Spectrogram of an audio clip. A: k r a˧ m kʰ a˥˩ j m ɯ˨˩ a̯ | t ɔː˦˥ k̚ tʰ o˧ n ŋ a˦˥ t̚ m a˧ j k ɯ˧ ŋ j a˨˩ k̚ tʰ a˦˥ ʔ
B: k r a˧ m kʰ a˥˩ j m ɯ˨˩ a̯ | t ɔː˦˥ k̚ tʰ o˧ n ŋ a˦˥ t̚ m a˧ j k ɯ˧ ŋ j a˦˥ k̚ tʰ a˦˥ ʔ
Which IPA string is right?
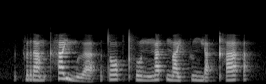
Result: A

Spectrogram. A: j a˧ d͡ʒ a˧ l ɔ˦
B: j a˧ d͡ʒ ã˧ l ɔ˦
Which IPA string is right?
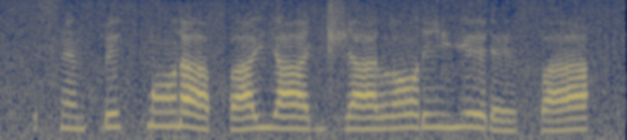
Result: A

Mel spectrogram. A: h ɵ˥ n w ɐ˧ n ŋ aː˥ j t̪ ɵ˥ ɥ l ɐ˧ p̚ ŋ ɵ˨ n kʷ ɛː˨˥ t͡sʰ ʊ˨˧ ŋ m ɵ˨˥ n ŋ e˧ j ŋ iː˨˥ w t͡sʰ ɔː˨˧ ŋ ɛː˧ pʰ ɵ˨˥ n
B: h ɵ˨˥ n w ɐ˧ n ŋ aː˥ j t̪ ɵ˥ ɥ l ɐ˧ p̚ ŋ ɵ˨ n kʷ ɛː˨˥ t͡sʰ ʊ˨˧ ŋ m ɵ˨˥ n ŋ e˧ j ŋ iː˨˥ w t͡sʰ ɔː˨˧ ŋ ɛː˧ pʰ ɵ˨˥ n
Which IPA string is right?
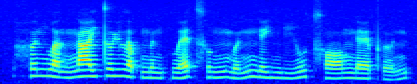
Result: A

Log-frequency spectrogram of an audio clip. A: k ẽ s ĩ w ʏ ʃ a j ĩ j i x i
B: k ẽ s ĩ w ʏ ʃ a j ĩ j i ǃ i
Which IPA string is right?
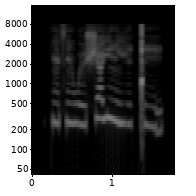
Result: B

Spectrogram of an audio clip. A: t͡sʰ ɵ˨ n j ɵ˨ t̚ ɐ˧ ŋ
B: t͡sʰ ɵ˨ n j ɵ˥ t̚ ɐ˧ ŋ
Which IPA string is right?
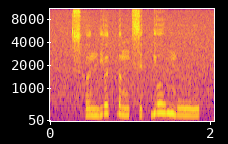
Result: B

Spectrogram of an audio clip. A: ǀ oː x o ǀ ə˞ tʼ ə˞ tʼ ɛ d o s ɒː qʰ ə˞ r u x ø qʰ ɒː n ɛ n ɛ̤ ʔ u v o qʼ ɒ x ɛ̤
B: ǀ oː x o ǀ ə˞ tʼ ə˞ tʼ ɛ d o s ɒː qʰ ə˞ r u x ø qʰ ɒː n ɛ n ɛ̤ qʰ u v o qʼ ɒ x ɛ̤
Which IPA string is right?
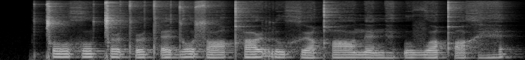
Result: A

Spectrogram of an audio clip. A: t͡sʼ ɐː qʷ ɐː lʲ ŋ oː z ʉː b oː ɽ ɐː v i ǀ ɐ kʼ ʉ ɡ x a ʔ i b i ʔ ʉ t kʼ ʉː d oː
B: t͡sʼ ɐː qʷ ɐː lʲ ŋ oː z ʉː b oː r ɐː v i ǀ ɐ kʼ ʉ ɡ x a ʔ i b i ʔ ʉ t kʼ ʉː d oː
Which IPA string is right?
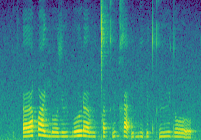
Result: A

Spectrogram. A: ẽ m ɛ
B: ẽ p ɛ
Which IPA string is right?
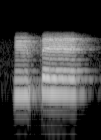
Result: B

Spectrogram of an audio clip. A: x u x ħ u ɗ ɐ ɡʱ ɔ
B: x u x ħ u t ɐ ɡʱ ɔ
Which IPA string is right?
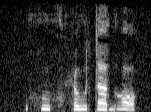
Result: B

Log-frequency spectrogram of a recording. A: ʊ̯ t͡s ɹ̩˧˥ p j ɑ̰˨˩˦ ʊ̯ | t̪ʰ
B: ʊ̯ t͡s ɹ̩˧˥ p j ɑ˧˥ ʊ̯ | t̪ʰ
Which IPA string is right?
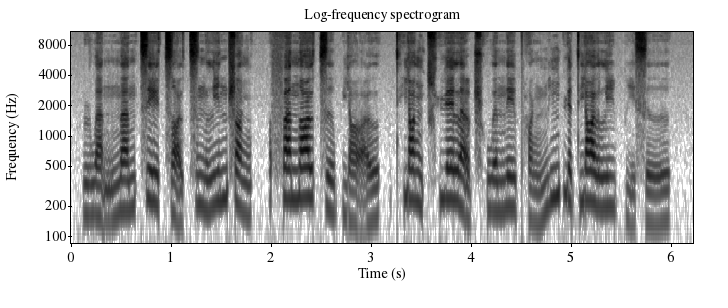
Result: A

